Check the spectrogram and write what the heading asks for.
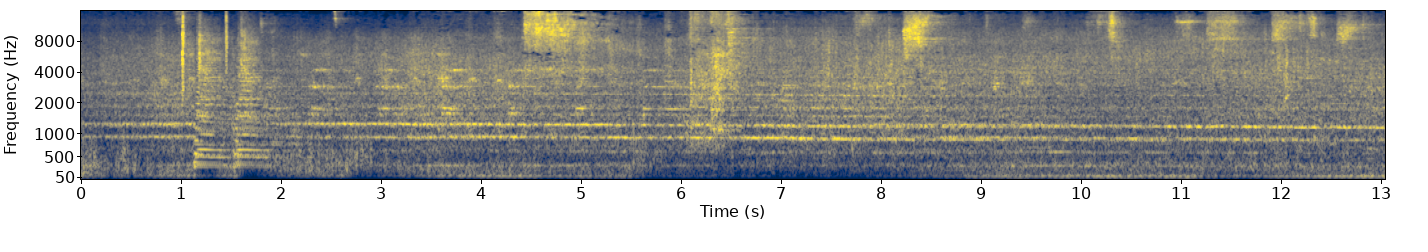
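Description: Florida East Coast Railway freight train passing close, its lead diesel locomotive holding a long, steady horn blast, with a brief extra horn sound about a second in. The low rumble of the diesel engines and wheels grows as the locomotives go by.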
